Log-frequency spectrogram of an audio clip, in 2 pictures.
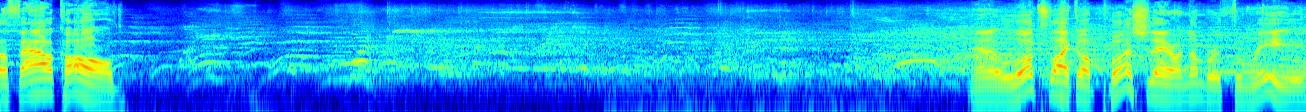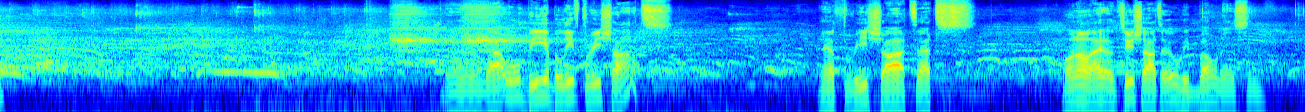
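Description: A crowd murmurs and chatters in an echoing gym.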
